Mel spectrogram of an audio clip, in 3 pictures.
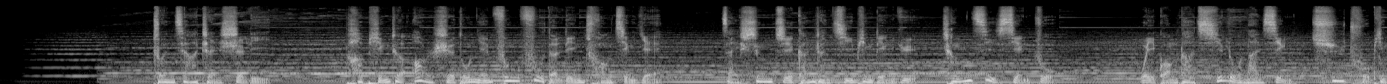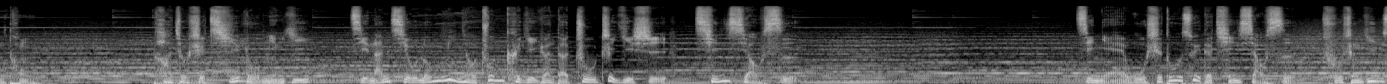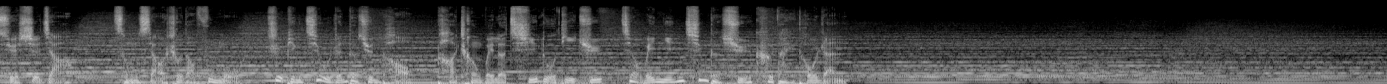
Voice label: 男 人物 医生样, 国语男声配音; 大气专题

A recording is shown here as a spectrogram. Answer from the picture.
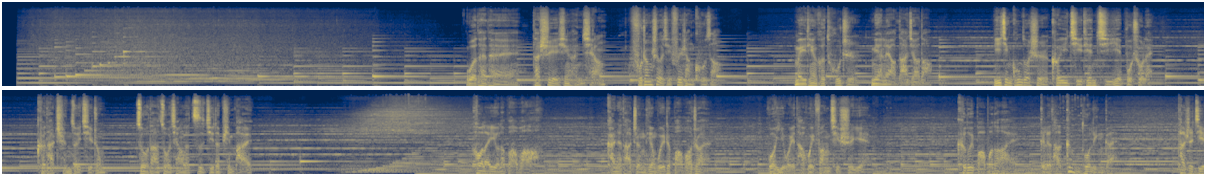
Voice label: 男 自然风格, 国语男声配音; 内心独白

